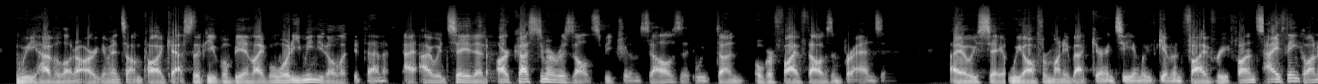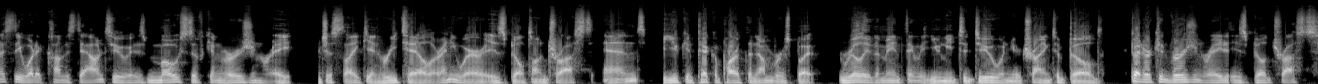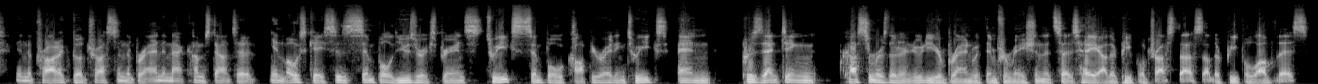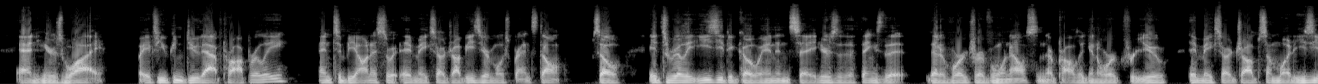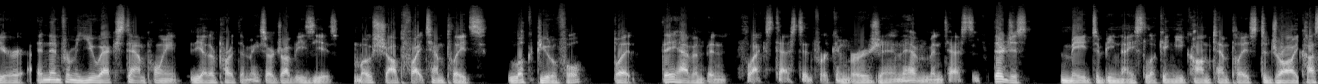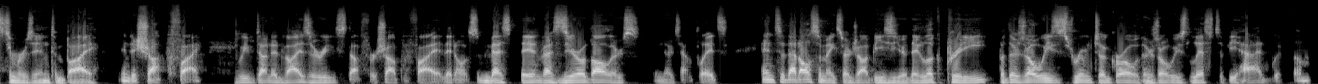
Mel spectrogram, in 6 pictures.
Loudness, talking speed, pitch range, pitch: -16 LUFS, 225 wpm, 80-95 Hz, 85 Hz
